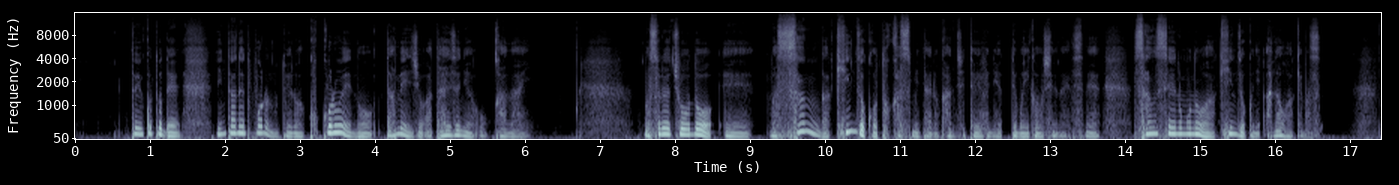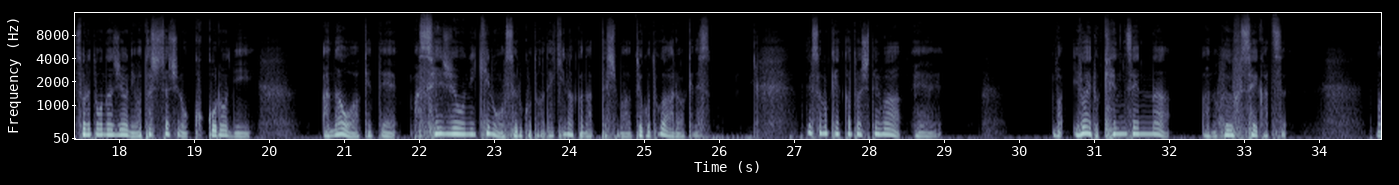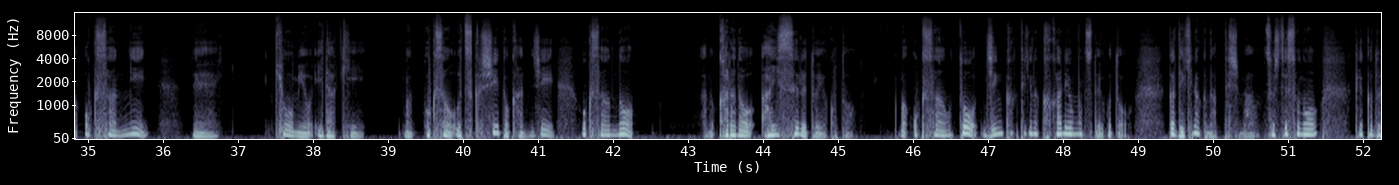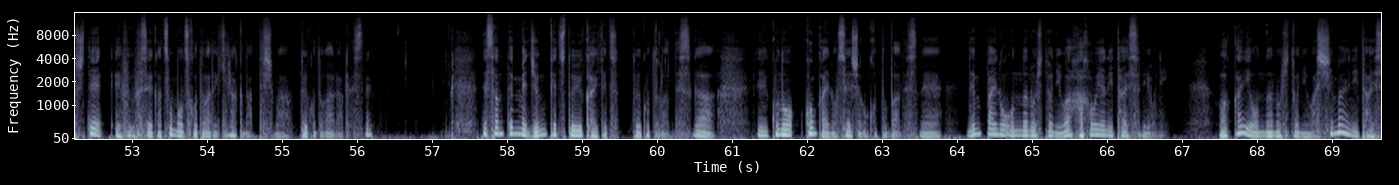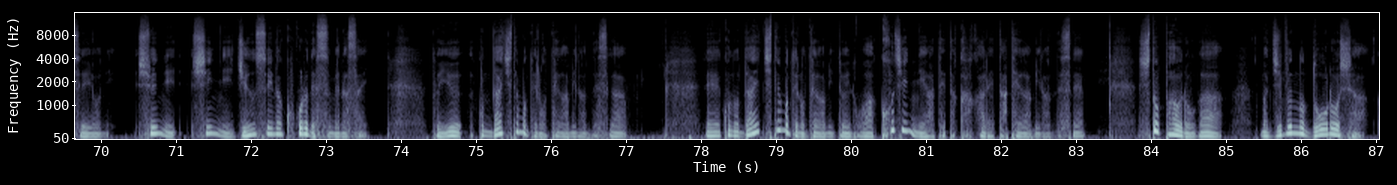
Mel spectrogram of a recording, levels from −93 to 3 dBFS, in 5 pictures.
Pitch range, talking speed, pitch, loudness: 90-145 Hz, 310 characters per minute, 105 Hz, -30 LUFS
